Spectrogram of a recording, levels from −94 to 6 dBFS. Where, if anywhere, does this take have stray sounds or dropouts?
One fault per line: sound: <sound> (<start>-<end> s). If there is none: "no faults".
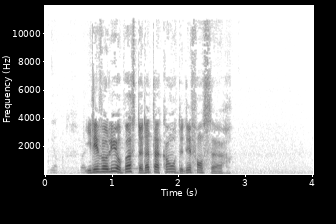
no faults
